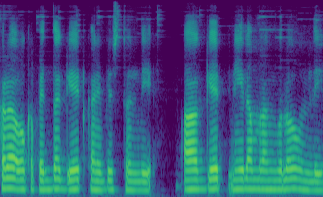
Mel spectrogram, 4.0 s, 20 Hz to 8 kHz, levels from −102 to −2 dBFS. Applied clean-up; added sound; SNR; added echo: neural mask model DeepFilterNet 3.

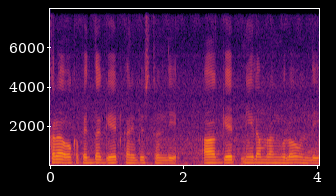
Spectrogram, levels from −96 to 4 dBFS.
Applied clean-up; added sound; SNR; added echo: none; none; none; none.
